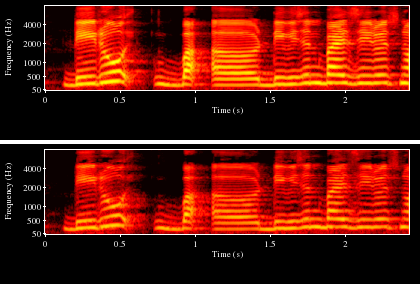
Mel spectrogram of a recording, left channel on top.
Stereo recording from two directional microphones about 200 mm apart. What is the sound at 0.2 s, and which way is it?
A woman's voice, 20° left (ahead or behind).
